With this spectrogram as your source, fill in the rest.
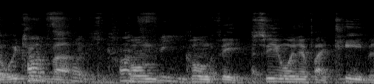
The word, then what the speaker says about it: confit: talked about corn feet c-o-n-f-i-t but it's pronounced comfy okay so anyway confit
